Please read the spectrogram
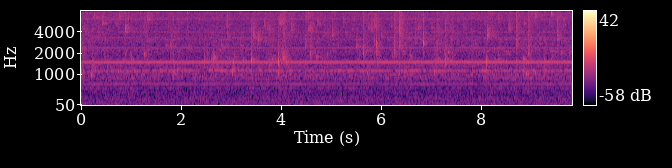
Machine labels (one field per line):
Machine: pump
